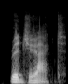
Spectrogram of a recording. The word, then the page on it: reject: American English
